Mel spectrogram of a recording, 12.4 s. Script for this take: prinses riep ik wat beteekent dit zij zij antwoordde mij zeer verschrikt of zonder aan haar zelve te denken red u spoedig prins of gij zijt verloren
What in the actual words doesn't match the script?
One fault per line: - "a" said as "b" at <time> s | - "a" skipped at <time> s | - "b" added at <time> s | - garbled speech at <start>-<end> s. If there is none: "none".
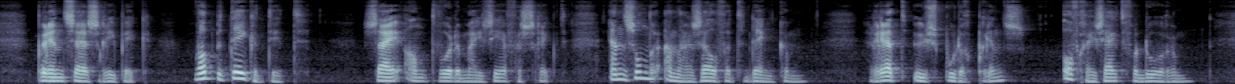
- "zij" skipped at 4.0 s
- "of" said as "en" at 6.0 s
